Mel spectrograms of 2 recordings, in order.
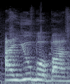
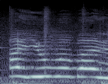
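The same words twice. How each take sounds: First: Said in the usual way. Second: Excited discovery. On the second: Shown as a demonstration.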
